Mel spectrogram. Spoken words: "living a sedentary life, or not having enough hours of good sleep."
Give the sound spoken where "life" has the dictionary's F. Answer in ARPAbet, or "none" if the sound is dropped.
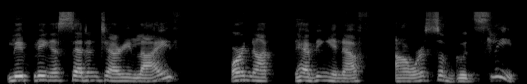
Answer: F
